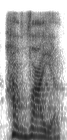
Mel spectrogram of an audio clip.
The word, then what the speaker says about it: Havaya: concluding with the Hey, which we mispronounce deliberately, and we call it Havaya.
